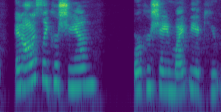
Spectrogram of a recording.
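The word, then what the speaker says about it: Khryshshane: And then you go to the pronunciation in the post and they say pronounce Croine.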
